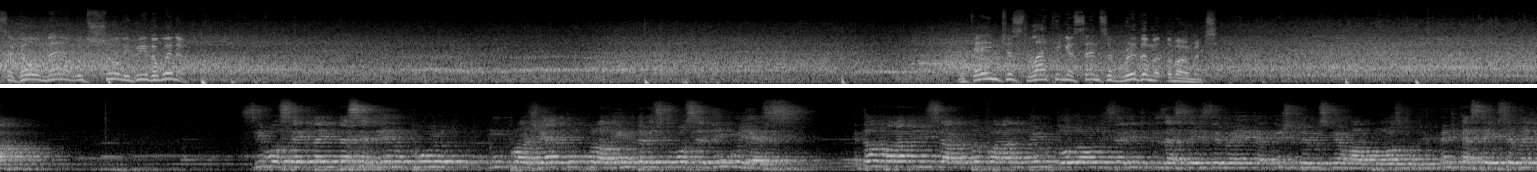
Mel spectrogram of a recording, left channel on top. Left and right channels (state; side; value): different; both; correlation 0.00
